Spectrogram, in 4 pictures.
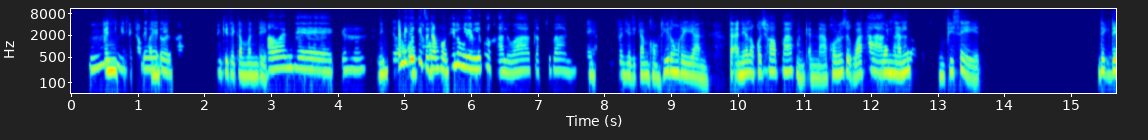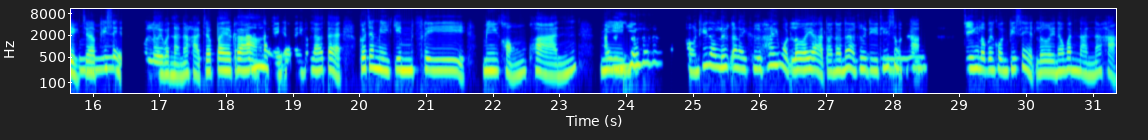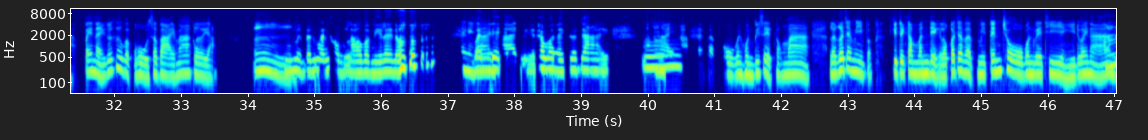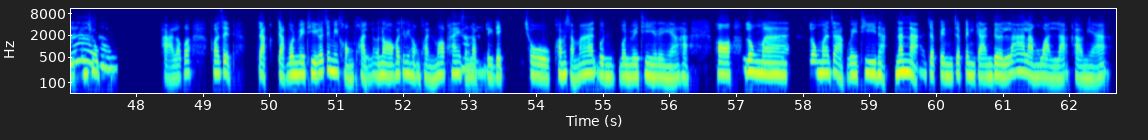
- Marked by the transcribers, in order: distorted speech; chuckle; laughing while speaking: "เนาะ"; chuckle
- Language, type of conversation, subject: Thai, podcast, ตอนเด็ก ๆ คุณคิดถึงประเพณีอะไรที่สุด?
